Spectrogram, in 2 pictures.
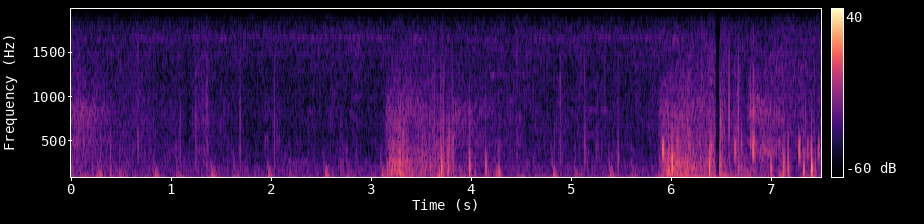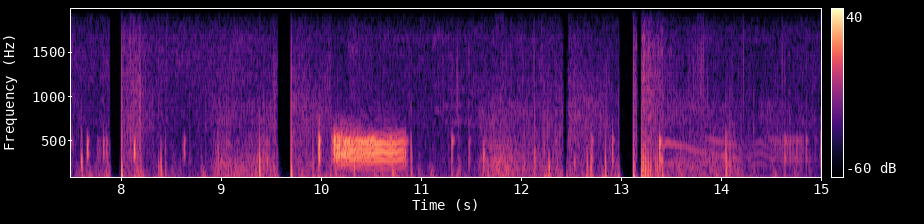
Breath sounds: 3.06-3.92 s: inhalation
5.83-6.67 s: inhalation
8.75-9.59 s: inhalation
11.55-12.39 s: inhalation

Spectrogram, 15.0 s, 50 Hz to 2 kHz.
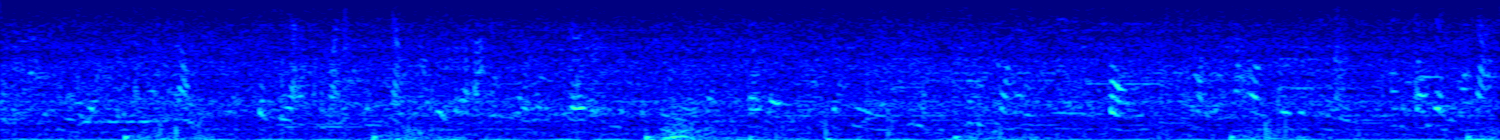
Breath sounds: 1.18-2.22 s: inhalation
3.69-4.73 s: inhalation
6.40-7.45 s: inhalation
9.56-10.60 s: inhalation
12.35-13.28 s: inhalation
14.69-15.00 s: inhalation

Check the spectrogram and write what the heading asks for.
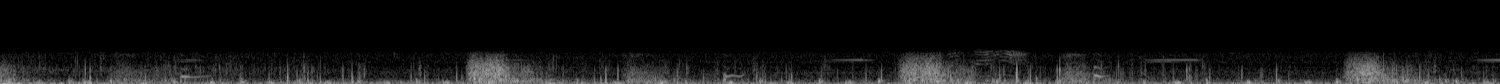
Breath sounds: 0.99-1.96 s: exhalation
1.71-2.17 s: wheeze
4.57-5.58 s: inhalation
5.98-6.98 s: exhalation
7.17-7.53 s: wheeze
8.96-9.89 s: inhalation
10.55-11.48 s: exhalation
10.91-11.27 s: wheeze
13.43-14.48 s: inhalation

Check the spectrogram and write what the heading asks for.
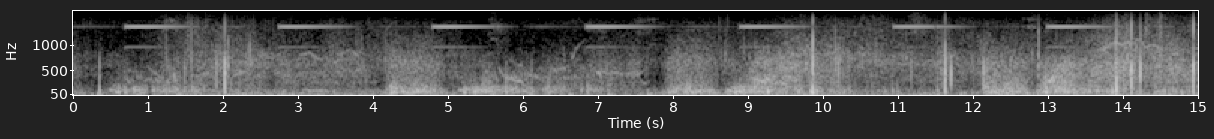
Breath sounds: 0.40-4.04 s: exhalation
4.08-5.02 s: inhalation
5.16-7.73 s: exhalation
7.89-8.74 s: inhalation
8.78-12.06 s: exhalation
12.15-12.87 s: inhalation
12.95-15.00 s: exhalation

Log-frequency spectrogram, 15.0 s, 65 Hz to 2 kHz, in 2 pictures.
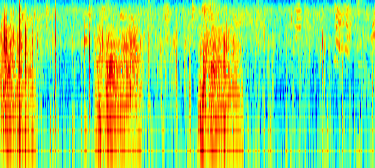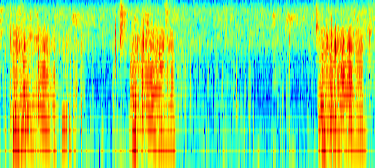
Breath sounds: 0.00-0.65 s: rhonchi
1.88-2.87 s: inhalation
1.88-2.87 s: rhonchi
3.93-4.92 s: inhalation
3.93-4.92 s: rhonchi
7.70-8.69 s: inhalation
7.70-8.69 s: rhonchi
8.73-9.22 s: rhonchi
10.11-11.08 s: inhalation
10.11-11.08 s: rhonchi
13.91-15.00 s: inhalation
13.91-15.00 s: rhonchi

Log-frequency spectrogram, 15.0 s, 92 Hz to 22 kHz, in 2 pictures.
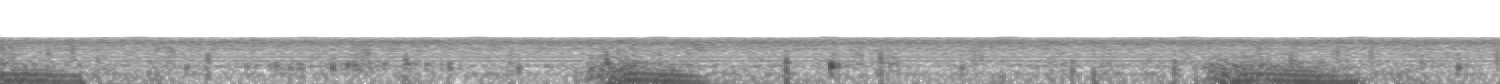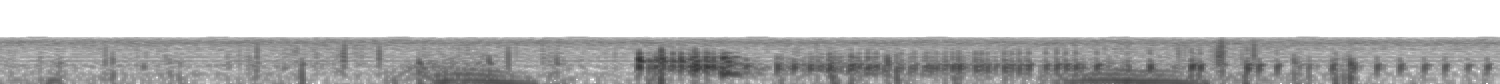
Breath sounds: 0.00-0.49 s: inhalation
2.92-3.70 s: inhalation
5.93-6.92 s: inhalation
9.39-10.38 s: inhalation
12.69-13.69 s: inhalation

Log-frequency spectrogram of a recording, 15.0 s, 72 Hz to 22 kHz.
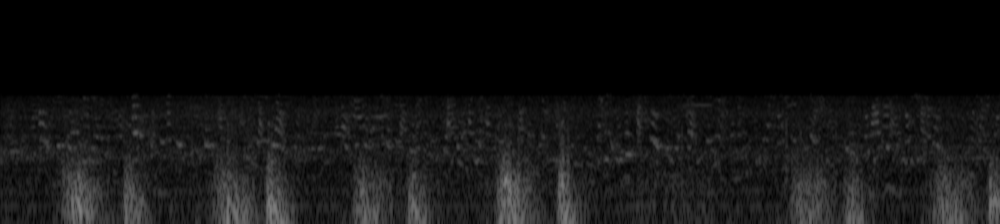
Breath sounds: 0.92-1.58 s: inhalation
1.86-2.34 s: exhalation
3.16-3.77 s: inhalation
3.98-4.48 s: exhalation
5.29-5.93 s: inhalation
6.09-6.61 s: exhalation
7.48-8.21 s: inhalation
8.35-8.61 s: exhalation
11.90-12.51 s: inhalation
12.63-13.13 s: exhalation
14.13-14.74 s: inhalation
14.82-15.00 s: exhalation

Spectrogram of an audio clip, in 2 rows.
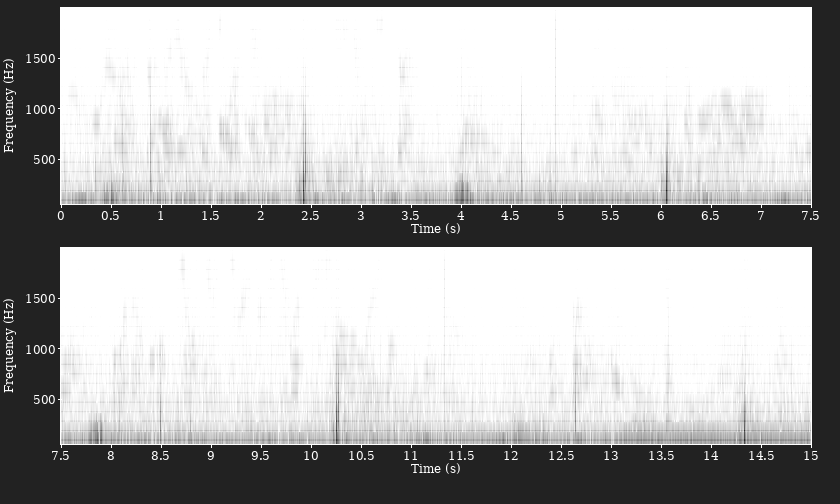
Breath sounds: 3.85-4.36 s: inhalation
7.70-8.21 s: inhalation
11.99-12.49 s: inhalation

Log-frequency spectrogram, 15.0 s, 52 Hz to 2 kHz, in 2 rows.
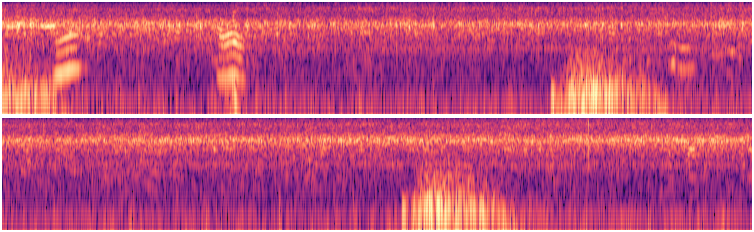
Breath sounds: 0.46-0.83 s: stridor
5.38-6.86 s: inhalation
11.36-12.84 s: inhalation

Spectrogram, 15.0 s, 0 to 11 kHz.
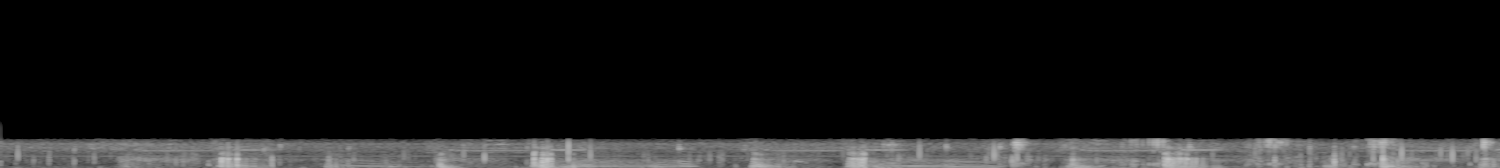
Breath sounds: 2.03-2.77 s: inhalation
2.03-2.77 s: crackles
3.19-3.59 s: exhalation
3.19-4.31 s: rhonchi
4.29-4.80 s: inhalation
4.29-4.80 s: crackles
5.28-6.02 s: exhalation
5.28-6.02 s: crackles
5.64-7.06 s: rhonchi
7.44-8.03 s: inhalation
7.44-8.03 s: crackles
8.46-8.92 s: crackles
8.46-10.08 s: exhalation
8.94-10.08 s: rhonchi
10.66-11.50 s: inhalation
10.66-11.50 s: crackles
11.59-12.43 s: exhalation
11.59-12.43 s: crackles

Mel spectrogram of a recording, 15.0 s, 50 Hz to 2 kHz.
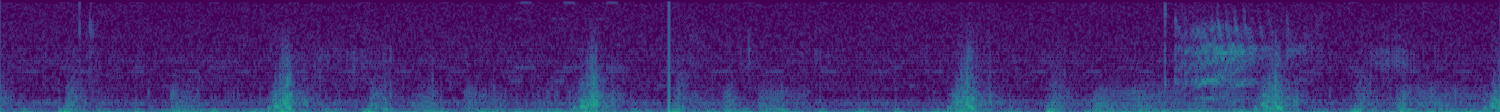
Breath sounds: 2.62-3.34 s: inhalation
2.62-3.34 s: crackles
3.61-5.22 s: exhalation
5.60-6.32 s: inhalation
5.60-6.32 s: crackles
6.58-8.20 s: exhalation
9.49-10.11 s: inhalation
9.49-10.11 s: crackles
12.56-13.19 s: inhalation

